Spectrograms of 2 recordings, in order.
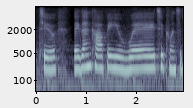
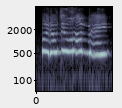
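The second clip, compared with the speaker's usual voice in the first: mock wail. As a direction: wail it out dramatically. Escalating mock hurt.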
